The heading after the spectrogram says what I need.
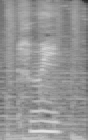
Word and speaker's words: cuisine: S et I, normalement ça devrait se prononcer si. Mais là, regardez bien ce qu'il y a avant le S, il y a le I, et après le S, il y a un I. Le I est une voyelle, donc ce S va se prononcer Z.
